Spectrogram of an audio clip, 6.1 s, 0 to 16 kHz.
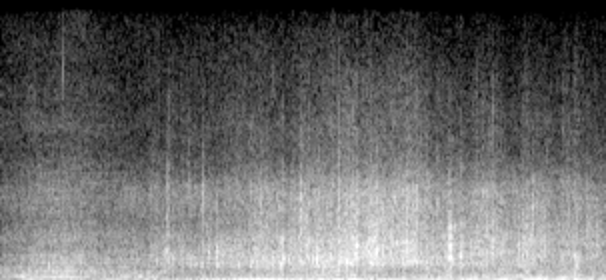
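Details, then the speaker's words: MINI R50 after gearbox and clutch repair fixing a bell-housing rattle (tube replaced), driven outside: low, even engine note pulling away without misses or knocks; slight squeak at the back, owner suspects dry suspension; running smoothly. "And she seems to be running quite smoothly."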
